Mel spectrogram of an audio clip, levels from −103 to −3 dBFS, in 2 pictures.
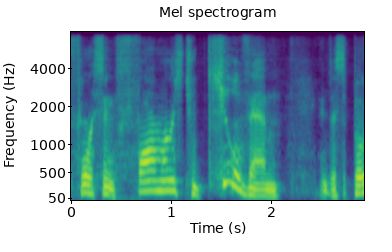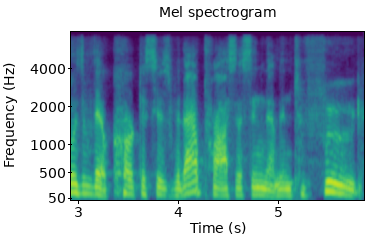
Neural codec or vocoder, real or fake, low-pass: codec, 32 kHz, 1.9 kbps, SNAC; fake; 7.2 kHz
